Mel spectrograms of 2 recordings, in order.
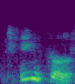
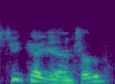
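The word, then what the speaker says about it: Tkinter: called tk interface or tk enter for short some people pronounce it t kenter and some say tinker for some reason i have no idea why but it's tk entered officially and uh that requires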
